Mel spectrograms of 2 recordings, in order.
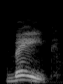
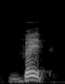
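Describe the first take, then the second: First: The vowel glides like 'ay'. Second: The vowel is a plain, steady 'e'. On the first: The speaker calls it wrong. "Ahí no se pronuncia bait, ojo con eso" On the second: The speaker calls it right. "se pronuncia vet"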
